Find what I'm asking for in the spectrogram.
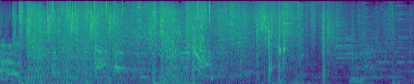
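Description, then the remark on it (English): A ragged burst of gunfire from troops posing as mutineers, several sharp loud shots at uneven intervals over a constant crashing, hissing din, with ground-floor windows shattering among the reports. “The NEMs, pretending to be mutineers, meanwhile, shot entirely too close for Margu's comfort and shattered all the ground floor windows.”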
